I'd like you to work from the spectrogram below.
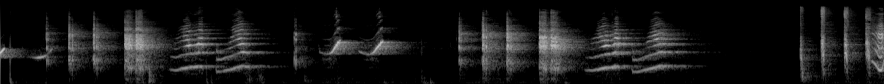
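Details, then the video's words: Indian ringneck parakeet, a green parrot, speaking in bursts of voiced, word-like syllables that swoop upward, opening with a steady whistle and ending in sharp clicking notes after a short silence. "Ringneck Green Parrot🎀Speak Sound"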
